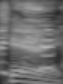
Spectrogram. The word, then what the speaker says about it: Carey: It's spelled like you would say Carey.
